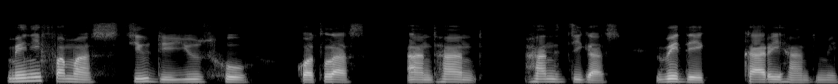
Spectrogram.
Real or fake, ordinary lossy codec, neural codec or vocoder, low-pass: real; Opus, 16 kbps; none; 7.2 kHz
